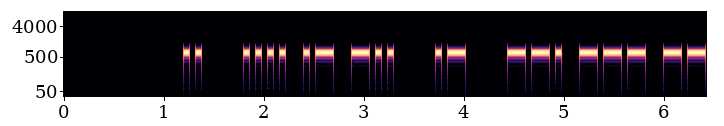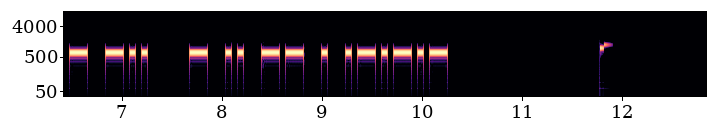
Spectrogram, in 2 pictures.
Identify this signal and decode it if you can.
Morse code, heard as a keyed tone, about 20 wpm, 700 Hz. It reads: I HAD A GOOD TIME.
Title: Sentences with 3-Word Phrases - 20wpm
